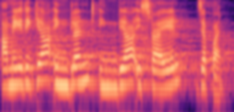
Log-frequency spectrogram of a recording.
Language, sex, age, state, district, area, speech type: Sanskrit, female, 18-30, Kerala, Malappuram, rural, spontaneous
